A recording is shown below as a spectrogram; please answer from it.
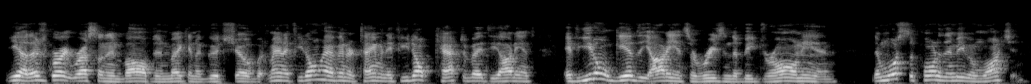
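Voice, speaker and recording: A man's voice: fairly high pitch, a little fast. A young man appearing as a podcast guest, outspoken and brash in casual chat. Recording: dull lo-fi sound.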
